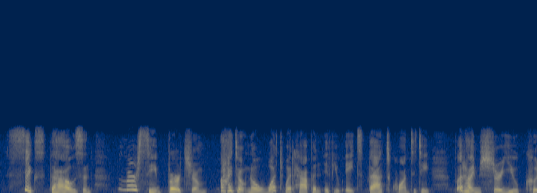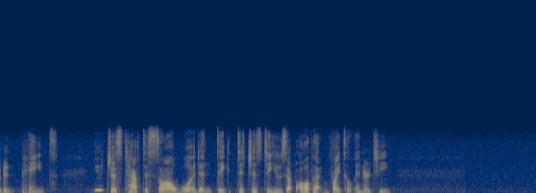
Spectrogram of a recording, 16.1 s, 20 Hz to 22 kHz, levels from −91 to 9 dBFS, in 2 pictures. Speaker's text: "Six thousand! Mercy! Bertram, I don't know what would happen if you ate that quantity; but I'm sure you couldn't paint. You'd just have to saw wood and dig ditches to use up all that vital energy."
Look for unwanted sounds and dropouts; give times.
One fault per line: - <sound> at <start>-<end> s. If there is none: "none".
none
